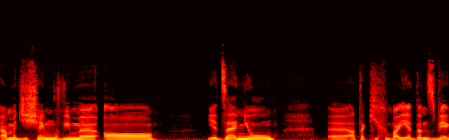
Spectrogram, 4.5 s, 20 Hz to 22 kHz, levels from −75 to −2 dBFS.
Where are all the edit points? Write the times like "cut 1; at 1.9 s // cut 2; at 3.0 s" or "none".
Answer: none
